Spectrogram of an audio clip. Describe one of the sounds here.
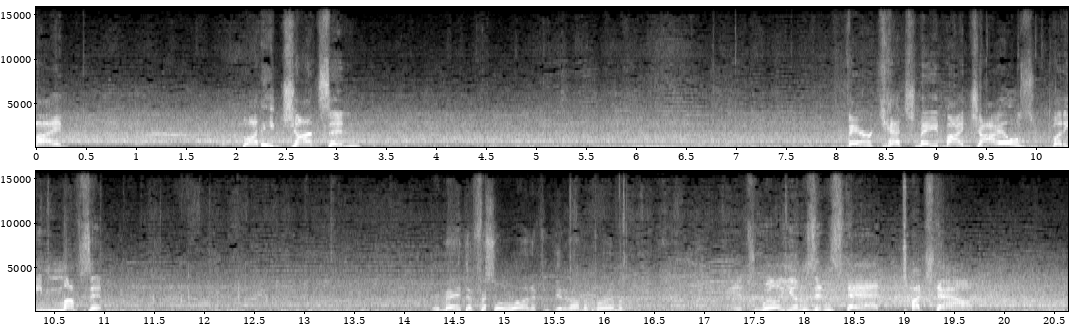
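A large crowd roars and cheers.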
